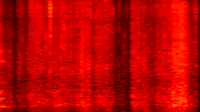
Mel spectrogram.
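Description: Clear plastic packaging crinkling as a pair of jeans is unwrapped and pulled out of it, in irregular rustles with a louder burst near the end.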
